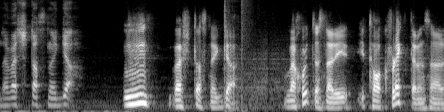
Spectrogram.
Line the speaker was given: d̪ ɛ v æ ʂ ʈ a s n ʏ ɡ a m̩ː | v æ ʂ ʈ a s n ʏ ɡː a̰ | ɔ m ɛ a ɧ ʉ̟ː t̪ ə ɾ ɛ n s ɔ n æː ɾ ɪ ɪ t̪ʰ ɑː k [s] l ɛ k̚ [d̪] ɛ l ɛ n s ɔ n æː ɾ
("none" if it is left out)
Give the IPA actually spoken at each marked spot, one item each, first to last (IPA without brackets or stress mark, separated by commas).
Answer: f, t̪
